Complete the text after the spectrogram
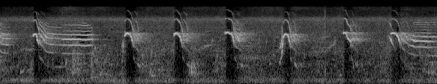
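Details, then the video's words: An Asian small-clawed otter at Chiba Zoological Park gives various cries: high, squeaky chirps with sharp downward sweeps, about two per second, with longer harmonic whines between them. "Various cry.Oriental short-clawed otter.コツメカワウソの色んな鳴き声。"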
